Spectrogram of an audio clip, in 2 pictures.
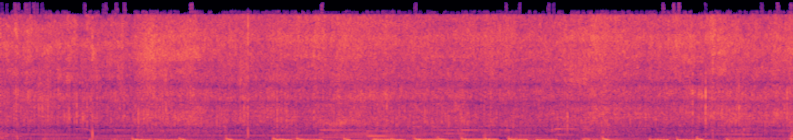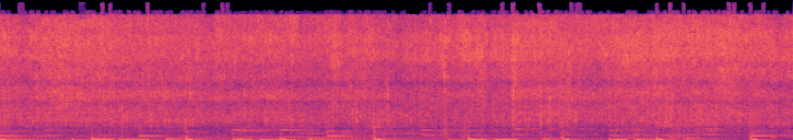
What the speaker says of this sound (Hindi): आपने नमक और काली मिर्चें और पेपरिका वाला चिकन इसमें डाल देना है, और अच्छी तरह इस तरह करते रहिएगा ऊपर नीचे इसको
